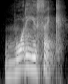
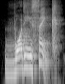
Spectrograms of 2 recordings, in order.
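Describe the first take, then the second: The two takes are said the same way.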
